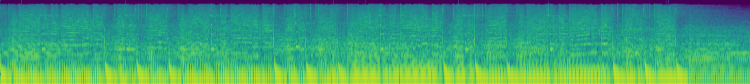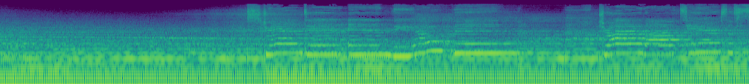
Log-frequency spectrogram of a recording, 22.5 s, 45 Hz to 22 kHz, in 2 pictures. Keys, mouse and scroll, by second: 5.1 ctrl+0, 7.8 click, 15.0 click, 16.4 shift+m, 18.0 ctrl+a, 20.1 click.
